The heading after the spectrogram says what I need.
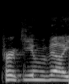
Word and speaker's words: Perkiomen Valley: So the Nova Lab is from, oh my gosh, I realized I never pronounced this word out loud. Gary, what is Perkiomen Valley? Yes, Perkiomen Valley, you got it.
